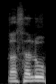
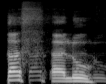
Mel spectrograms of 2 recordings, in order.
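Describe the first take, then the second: First: The word flows smoothly with no glottal stop. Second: A glottal stop splits the word in the middle. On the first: This is how it is commonly read. "तसलु पढ़ते हैं" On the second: This is the word's original full form. "असल में था तस अलू"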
